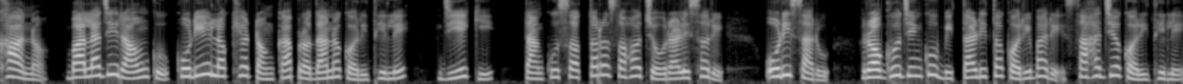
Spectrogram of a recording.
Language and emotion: Odia, neutral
